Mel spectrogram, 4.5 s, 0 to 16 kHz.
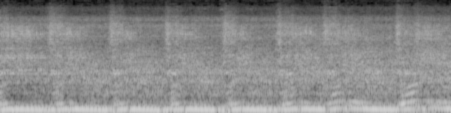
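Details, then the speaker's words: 1977 Dodge motor home V8, long-sitting, blipped repeatedly: roars on throttle but won't idle and sags between blips as a stuck carburetor float floods it with fuel. "nice sounds like a roar but it doesn't want to sit there and idle soon as the gas comes back it starts to it's starting to come up a little bit through here see oops see it flooded itself out so we got a float that is stuck there no big deal"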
